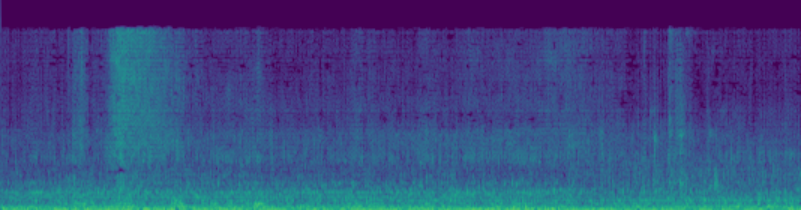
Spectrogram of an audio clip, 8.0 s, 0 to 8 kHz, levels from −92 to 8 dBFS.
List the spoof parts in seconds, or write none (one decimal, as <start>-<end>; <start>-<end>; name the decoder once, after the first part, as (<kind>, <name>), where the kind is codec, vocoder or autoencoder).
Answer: 0.0-8.0 (vocoder, BigVGAN v2)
